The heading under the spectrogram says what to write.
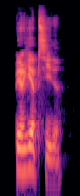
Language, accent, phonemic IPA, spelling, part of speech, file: French, France, /pe.ʁjap.sid/, périapside, noun, LL-Q150 (fra)-périapside.wav
- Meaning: periapsis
